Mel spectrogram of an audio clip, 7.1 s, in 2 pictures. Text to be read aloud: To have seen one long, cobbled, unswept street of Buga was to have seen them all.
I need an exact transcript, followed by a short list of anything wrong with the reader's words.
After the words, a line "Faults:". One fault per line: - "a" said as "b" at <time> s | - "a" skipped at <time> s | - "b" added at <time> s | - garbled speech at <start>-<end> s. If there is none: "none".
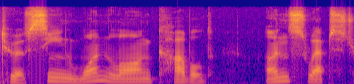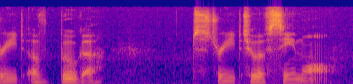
To have seen one long, cobbled, unswept street of Buga street to have seen all.
Faults:
- "was" said as "street" at 5.5 s
- "them" skipped at 6.6 s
